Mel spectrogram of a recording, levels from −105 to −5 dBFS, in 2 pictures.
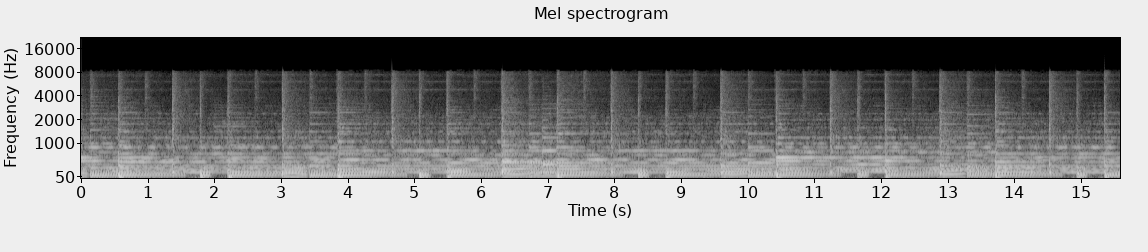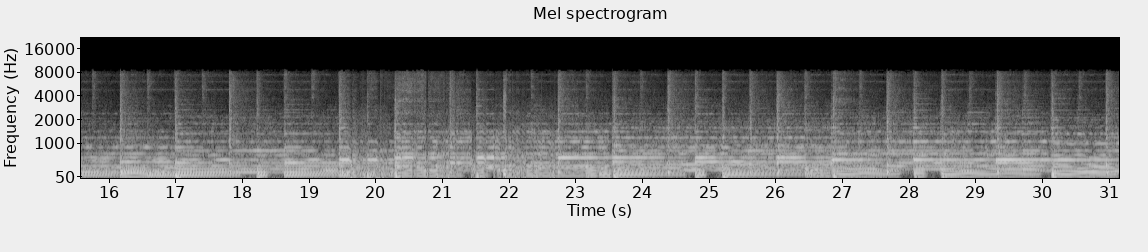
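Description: From about 19.59 s to 22.71 s there's a stretch of repeated packet loss, and it gives that robotic sound. The audio keeps dropping out in short holes, the longest around 80 ms, and each one gets patched by stretching the last bit of sound. About a third of that three-second window is concealment rather than real audio, so it comes across choppy, with pieces missing, over the call path's already band-limited sound, which tops out around 8 kHz.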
